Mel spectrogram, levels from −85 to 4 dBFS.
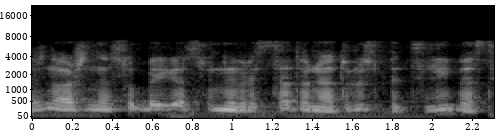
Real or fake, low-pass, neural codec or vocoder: real; 7.2 kHz; none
